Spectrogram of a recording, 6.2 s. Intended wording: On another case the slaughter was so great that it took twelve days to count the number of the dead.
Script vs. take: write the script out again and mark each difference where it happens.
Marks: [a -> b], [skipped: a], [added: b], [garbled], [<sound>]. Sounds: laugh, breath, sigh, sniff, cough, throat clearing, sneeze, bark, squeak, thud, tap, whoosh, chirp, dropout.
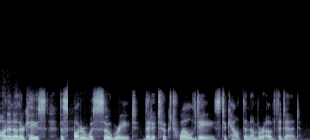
On another case the slaughter [dropout] was so great that it took twelve days to count the number of the dead.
